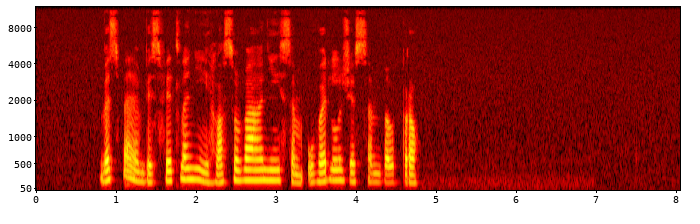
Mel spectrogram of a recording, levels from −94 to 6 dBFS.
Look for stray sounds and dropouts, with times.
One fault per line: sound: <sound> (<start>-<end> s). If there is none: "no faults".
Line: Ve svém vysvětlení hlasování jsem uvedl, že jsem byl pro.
no faults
